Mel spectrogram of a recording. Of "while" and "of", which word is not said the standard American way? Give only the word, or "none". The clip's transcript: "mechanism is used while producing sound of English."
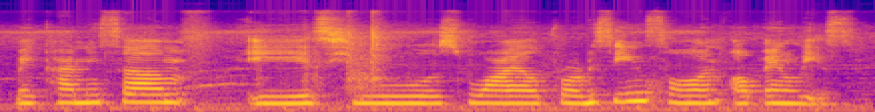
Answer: of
